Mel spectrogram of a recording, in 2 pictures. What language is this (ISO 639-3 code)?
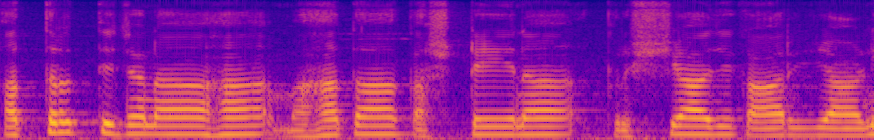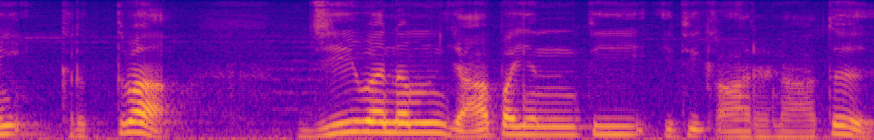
san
